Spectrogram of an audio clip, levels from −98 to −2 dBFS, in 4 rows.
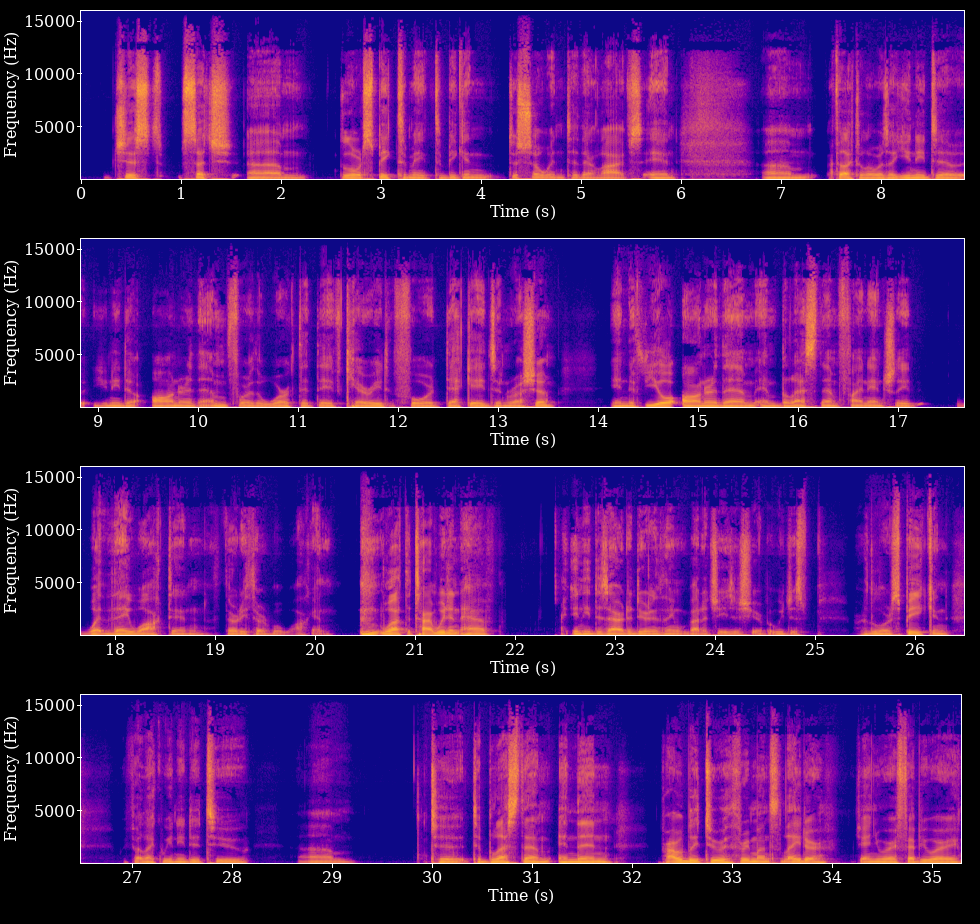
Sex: male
